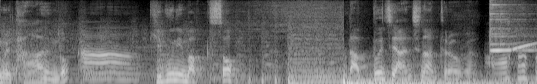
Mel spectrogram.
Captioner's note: twisted phrasing sound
